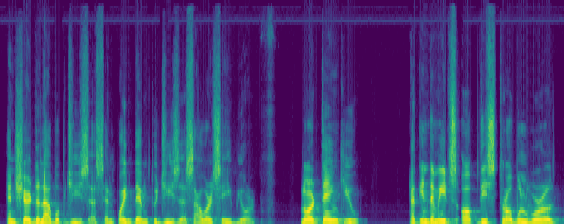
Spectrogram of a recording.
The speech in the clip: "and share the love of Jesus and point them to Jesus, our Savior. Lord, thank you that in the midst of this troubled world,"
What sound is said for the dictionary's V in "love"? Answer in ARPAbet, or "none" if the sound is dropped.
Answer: B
